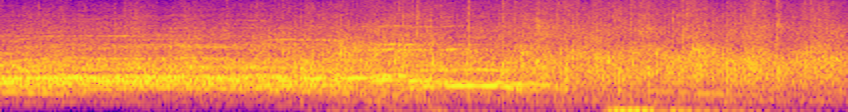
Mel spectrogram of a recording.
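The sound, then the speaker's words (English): Applause rises for the NBA champion Golden State Warriors at the White House, a loud, dense, sustained clapping that fills the whole span without a break. “Give it up for the NBA champion, Golden State Warriors.”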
